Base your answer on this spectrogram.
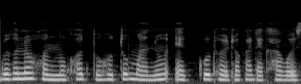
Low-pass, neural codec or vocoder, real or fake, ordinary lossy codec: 7.2 kHz; none; real; none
